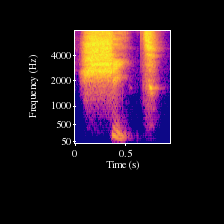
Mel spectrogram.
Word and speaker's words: sheet: So this word is sheet. Sh-E-t. Again, like beach, it has that long E vowel sound.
